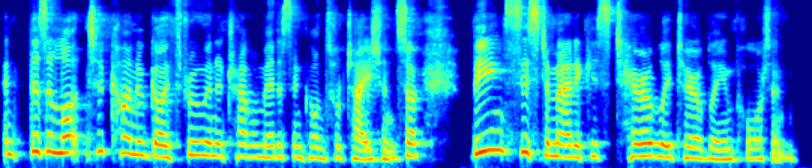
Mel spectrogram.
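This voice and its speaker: A woman lecturing to a room of doctors, her voice slightly croaky from recent illness. She speaks in a fairly high register, relaxed and conversational, slipping in dry little asides as she walks through her slides. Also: a little fast. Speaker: doctor giving a conference talk. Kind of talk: conference lecture.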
